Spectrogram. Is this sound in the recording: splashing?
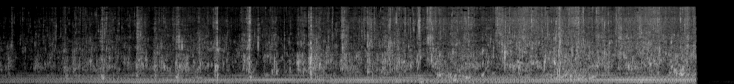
yes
